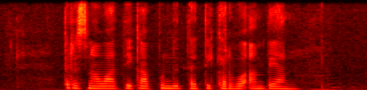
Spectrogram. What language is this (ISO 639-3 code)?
jav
